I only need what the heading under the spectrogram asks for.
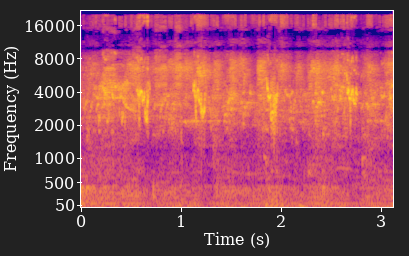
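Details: Young budgies chirp in a high, scratchy twitter, with louder bursts of squeaky notes roughly every half second over a steady background chatter.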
